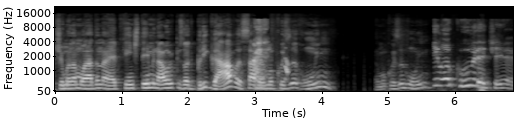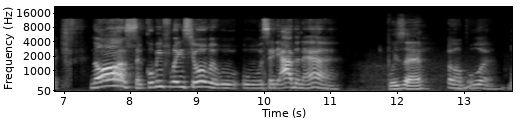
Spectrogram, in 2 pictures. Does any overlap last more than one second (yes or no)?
no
